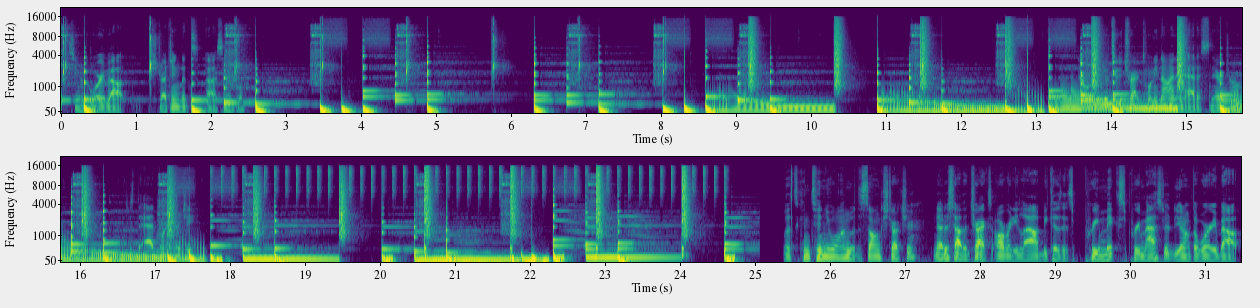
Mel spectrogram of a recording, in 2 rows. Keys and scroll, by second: 17.1 ctrl+z.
